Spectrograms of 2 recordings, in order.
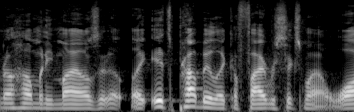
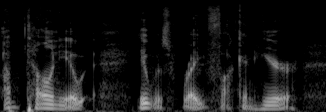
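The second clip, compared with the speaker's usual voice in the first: acted-out whisper, much quieter; 13 dB quieter than usual. Retelling what he told him while they chased bulls: retelling a whisper. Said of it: "I'm whispering to him".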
